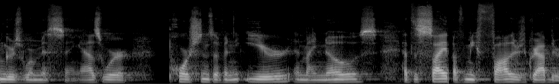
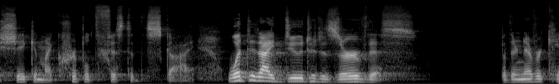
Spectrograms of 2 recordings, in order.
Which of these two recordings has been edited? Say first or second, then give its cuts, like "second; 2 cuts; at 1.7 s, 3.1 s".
first; 1 cut; at 4.5 s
